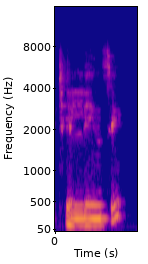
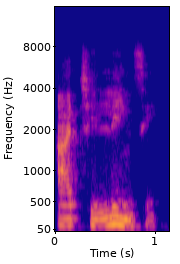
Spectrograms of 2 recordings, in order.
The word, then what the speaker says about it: achelense: Acá dice chelense, ¿ya? Chelense. Y por acá, arriba, en el Homo erectus le ponen la cultura achelense. El término correcto entonces es achelense.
